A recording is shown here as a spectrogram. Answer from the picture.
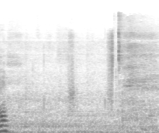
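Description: A spoken "okay", then a quiet small room with a low steady hum and two faint short scratchy noises, one about a second in and one near the end.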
